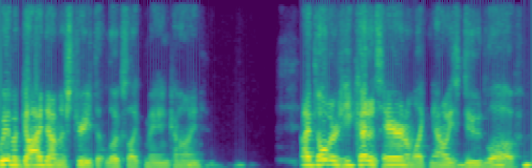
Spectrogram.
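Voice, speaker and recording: With an American accent, a man speaks in a high pitch at a fairly quick pace. His pitch varies in an ordinary way. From Ohio, Dayton area. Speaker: podcast co-host. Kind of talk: casual chat. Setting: livestream. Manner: fast.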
